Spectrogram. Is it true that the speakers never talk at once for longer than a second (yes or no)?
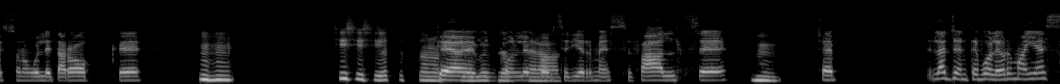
no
